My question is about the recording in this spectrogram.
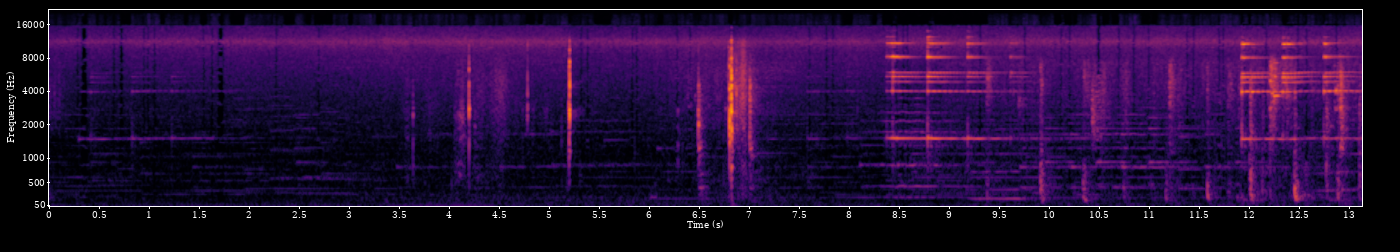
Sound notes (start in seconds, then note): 0.0 bell rings in distance; 7.6 bell ringing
